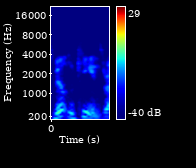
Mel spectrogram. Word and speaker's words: Milton Keynes: And all the way from the UK, and I believe I'm going to be pronouncing it's Milton Keynes, right? That's how you pronounce your town.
